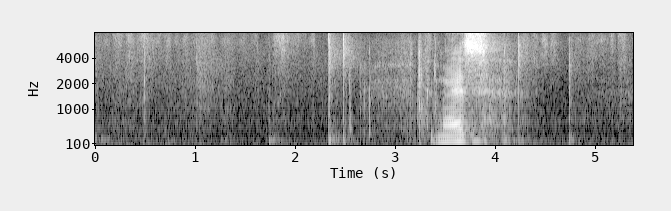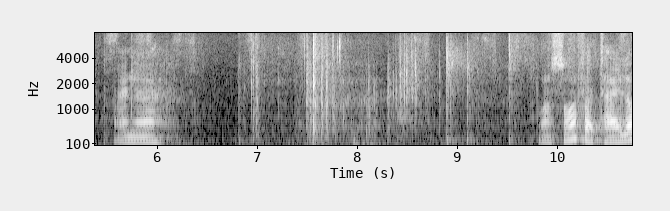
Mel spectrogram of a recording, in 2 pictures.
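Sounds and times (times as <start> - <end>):
handwriting of a single word during a maths lecture: 0.0 - 2.6, 4.2 - 6.9, 8.6 - 9.9
writing taps and scrapes: 0.4 - 3.4, 4.0 - 7.1, 8.6 - 9.8
speech: 3.4 - 4.1, 5.6 - 6.2, 9.8 - 10.7.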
